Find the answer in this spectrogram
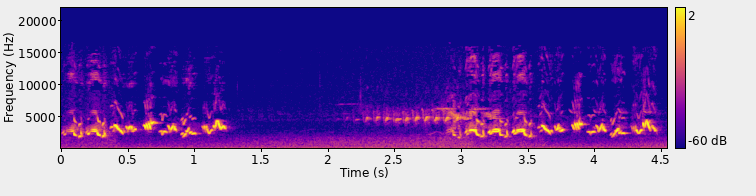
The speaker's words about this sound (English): Compared with house finch songs, purple finch songs are faster and roll along smoothly as a brisk series of warbled phrases.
